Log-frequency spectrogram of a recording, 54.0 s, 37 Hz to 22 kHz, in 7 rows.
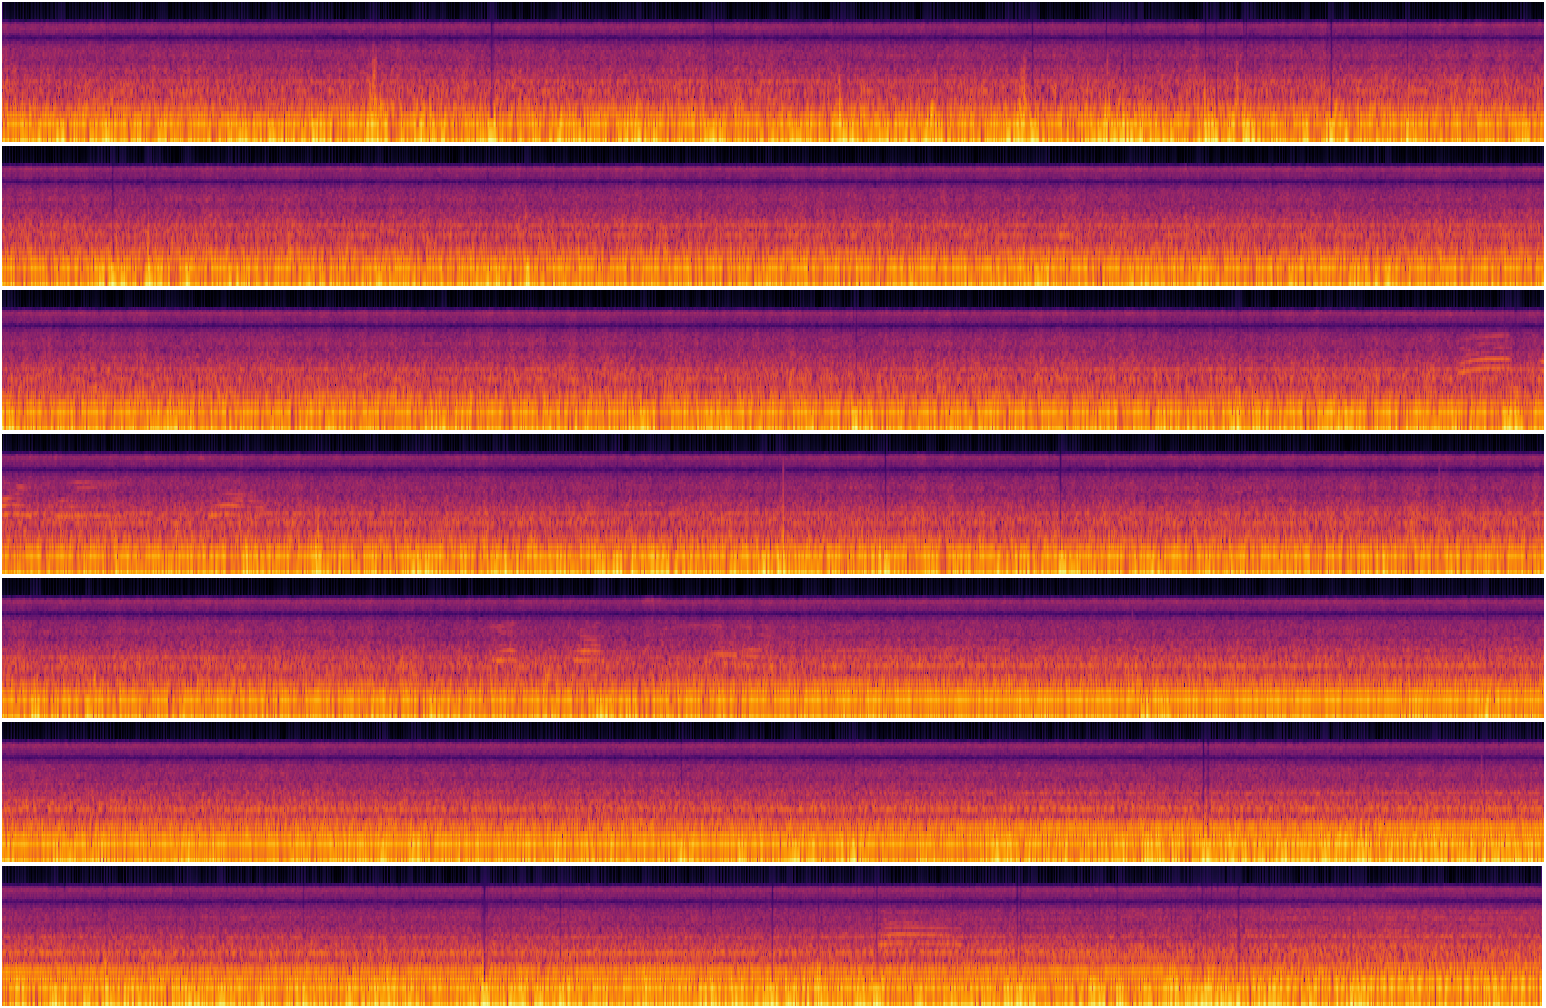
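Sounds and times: boat engine running: 0.0 - 53.9
churning wake water: 0.0 - 53.9
wind: 0.0 - 53.9.

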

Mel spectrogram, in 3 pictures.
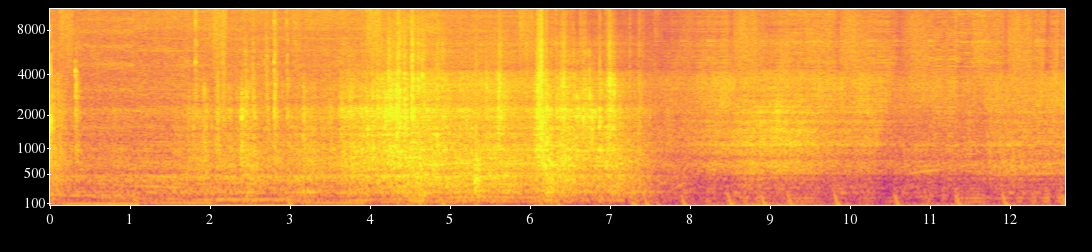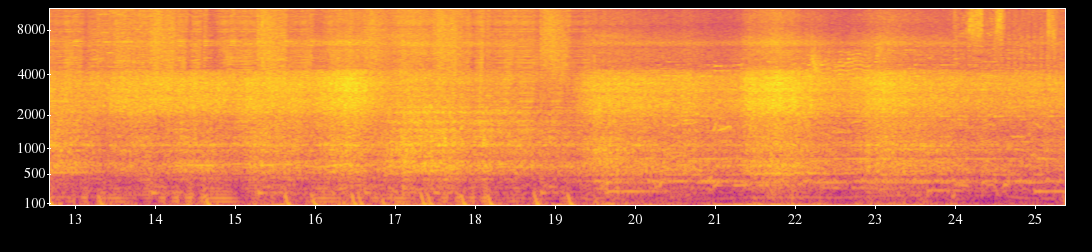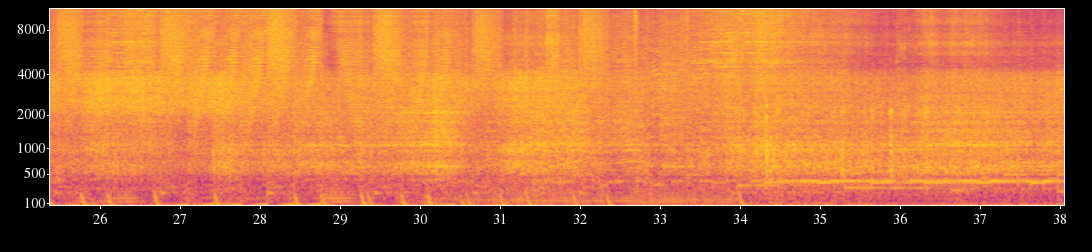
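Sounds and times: car low rumble: 0.0 - 38.0
tyres hissing over gravel: 0.0 - 38.0
wind and road noise: 0.0 - 38.0.

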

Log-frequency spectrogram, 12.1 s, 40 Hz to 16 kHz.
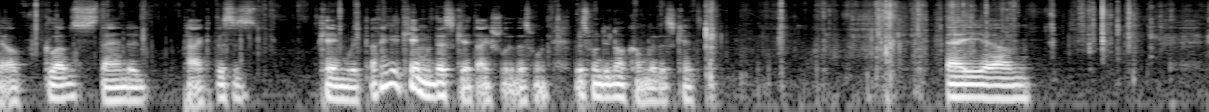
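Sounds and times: plastic packaging crinkling: 5.8 - 12.0.

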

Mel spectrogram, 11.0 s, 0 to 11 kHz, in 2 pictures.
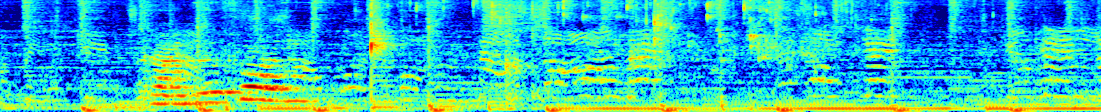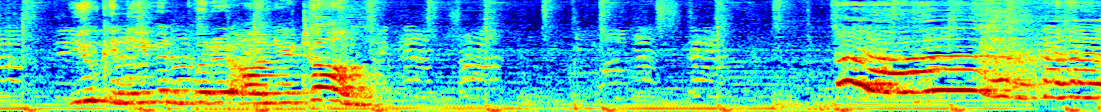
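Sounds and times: background music with steady beat: 0.0 - 11.0
water pouring into sink: 1.9 - 4.3.

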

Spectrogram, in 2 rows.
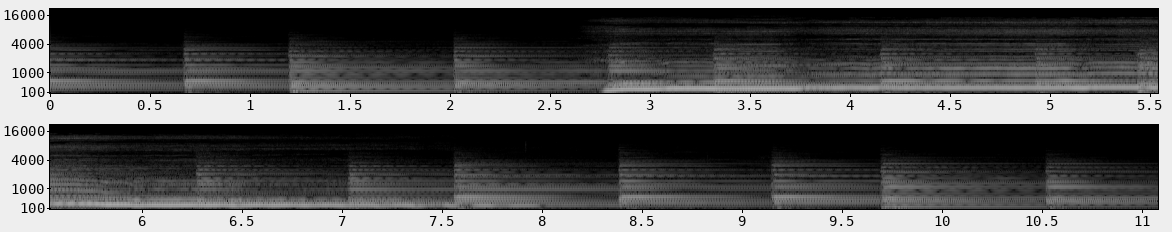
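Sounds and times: electric piano chords: 0.0 - 11.0.

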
